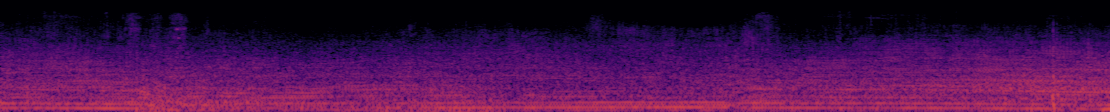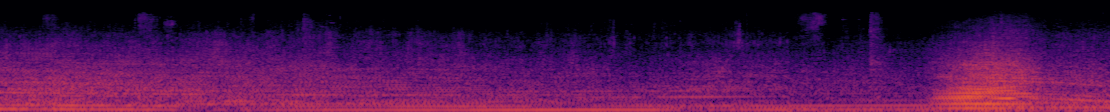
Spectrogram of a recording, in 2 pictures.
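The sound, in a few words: racing trucks driving on a track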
